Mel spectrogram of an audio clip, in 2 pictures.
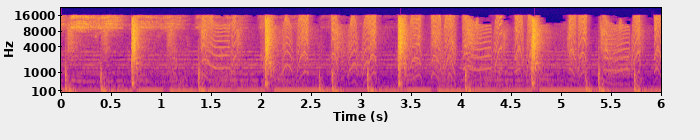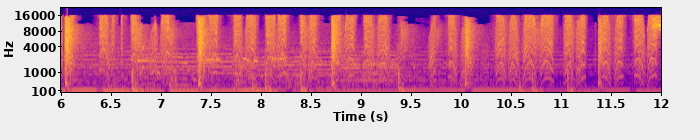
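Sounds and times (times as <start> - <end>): bass line: 0.0 - 12.0
turntable scratches: 0.0 - 12.0.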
